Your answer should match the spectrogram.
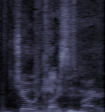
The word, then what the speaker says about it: Johanningsmeier: Johanningsmeier is how it's pronounced. Johanningsmeier, yeah.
